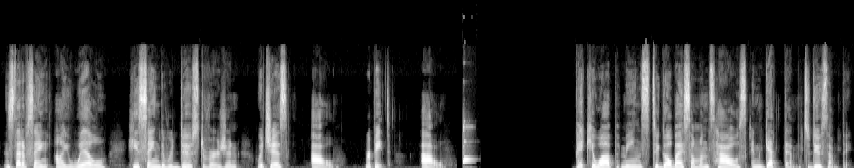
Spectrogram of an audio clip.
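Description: Woman host, English teacher, animated pitch, dry close mic, spells out phrases slowly. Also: dry recording. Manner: cheerful, slow model phrases to repeat. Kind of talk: scripted language lesson.

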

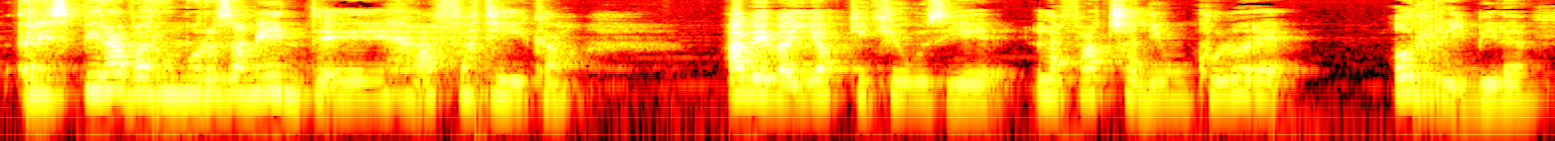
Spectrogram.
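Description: A woman's voice: medium pitch, normal speed, soft background music. Woman narrating a classic adventure tale. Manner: steady, expressive storytelling. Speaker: audiobook narrator. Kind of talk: scripted narration of a classic novel.

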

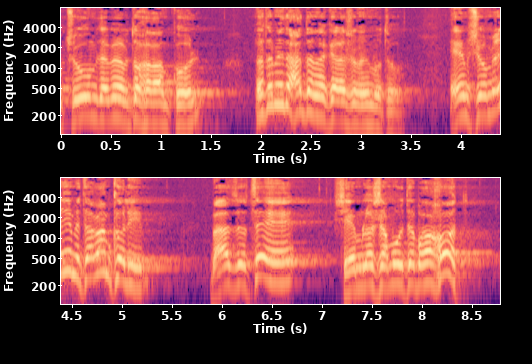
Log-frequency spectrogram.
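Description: Rabbi teaching a law class, high gravelly voice, big echoey hall, acts out the folks in his stories.

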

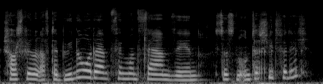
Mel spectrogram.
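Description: A woman's voice: a little high, rapid-fire, a little mellow. A woman with a slightly raised voice co-hosts a casual podcast. She mostly listens and affirms, then steps in with curious follow-up questions. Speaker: podcast co-host. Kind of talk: casual conversation.

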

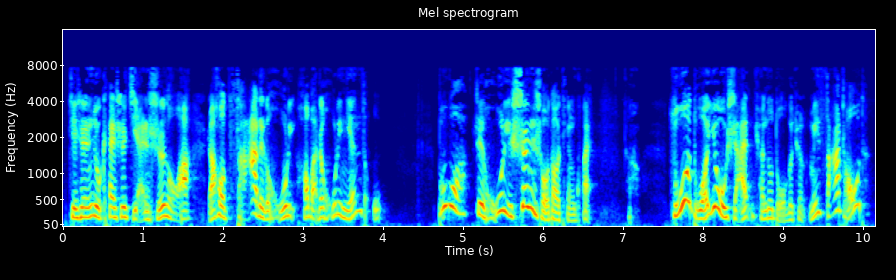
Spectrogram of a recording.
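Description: A storyteller telling a folk tale in a lively, dramatic manner, with spoken sound effects, on a dull lo-fi recording. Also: medium pitch, fairly quick, slightly rough. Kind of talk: traditional oral storytelling.

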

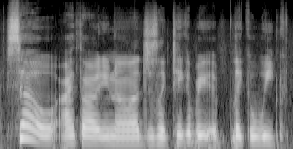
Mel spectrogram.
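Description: A woman's voice: mid-range voice, little pitch movement, normal speed, mellow, no echo. Rambling, foul-mouthed young woman podcaster. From Switzerland. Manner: rambling, profane, restarts often. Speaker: podcast host. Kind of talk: casual solo podcast chat.

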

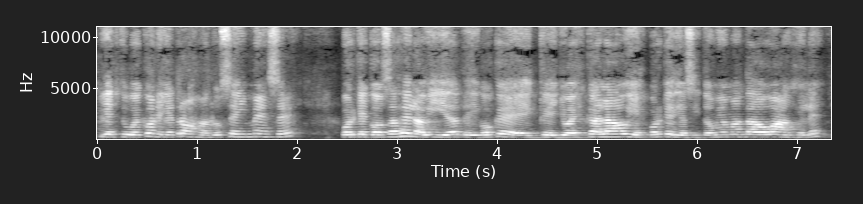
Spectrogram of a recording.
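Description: A woman from Venezuela with a Venezuelan Spanish accent, telling her own story as a podcast guest in a lively way, acting out the voices she quotes. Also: on the high side, fairly quick. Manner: lively, acts out quoted voices, many fillers. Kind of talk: animated personal storytelling. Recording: roomy, distant mic.

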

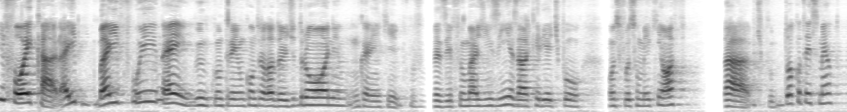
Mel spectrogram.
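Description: A man's voice: high voice, moderate pace, vocal fry. Man telling a funny story. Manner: animated anecdote-telling, laughing often. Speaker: wedding photographer. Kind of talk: casual storytelling chat.

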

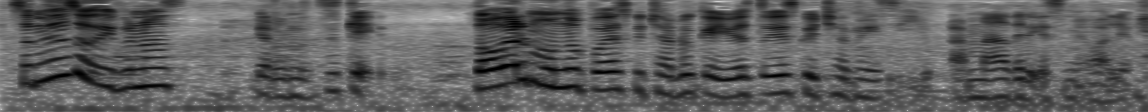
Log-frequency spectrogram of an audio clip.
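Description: A woman's voice: mid-range voice, animated, fast talker, darkish tone, a little hiss or hum. A woman with a Mexican accent, a guest who makes memes, talking casually and joking about herself. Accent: Mexican Spanish. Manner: casual, slangy, self-deprecating. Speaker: guest, meme illustrator. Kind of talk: casual interview chat.

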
